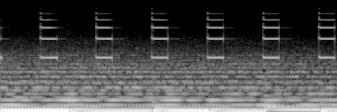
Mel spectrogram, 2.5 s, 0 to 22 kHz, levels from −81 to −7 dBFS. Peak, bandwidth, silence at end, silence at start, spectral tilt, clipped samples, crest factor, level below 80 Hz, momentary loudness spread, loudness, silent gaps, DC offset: -2 dBFS; 11 kHz; 0 s; 0 s; -6.5 dB/octave; under 0.1%; 10 dB; -12 dBFS; 8 LU; -15 LUFS; none; under 0.1%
